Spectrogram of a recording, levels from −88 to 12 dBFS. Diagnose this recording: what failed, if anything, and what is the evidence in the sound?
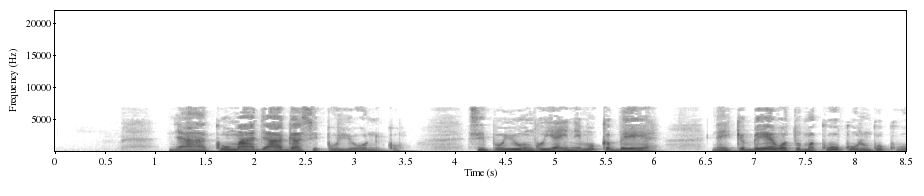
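MP3 compression throughout the speech, at the codec stage: nothing remains above 6.9 kHz, and the audio carries plainly audible watery swirl and smeared consonants. That is likely a starved encoder cutting the treble and dropping weak spectral lines frame by frame, which fits a bitrate near 34 kbps.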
